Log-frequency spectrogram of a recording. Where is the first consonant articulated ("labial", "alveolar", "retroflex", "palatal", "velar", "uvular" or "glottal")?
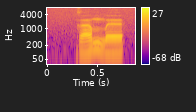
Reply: velar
